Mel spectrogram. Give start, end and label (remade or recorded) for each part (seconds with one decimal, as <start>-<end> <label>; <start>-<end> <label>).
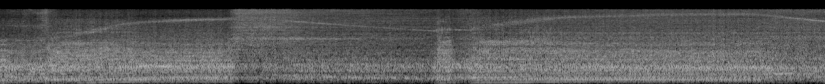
0.0-2.3 remade; 2.3-2.8 recorded; 2.8-4.8 remade; 4.8-5.6 recorded; 5.6-7.1 remade; 7.1-8.3 recorded

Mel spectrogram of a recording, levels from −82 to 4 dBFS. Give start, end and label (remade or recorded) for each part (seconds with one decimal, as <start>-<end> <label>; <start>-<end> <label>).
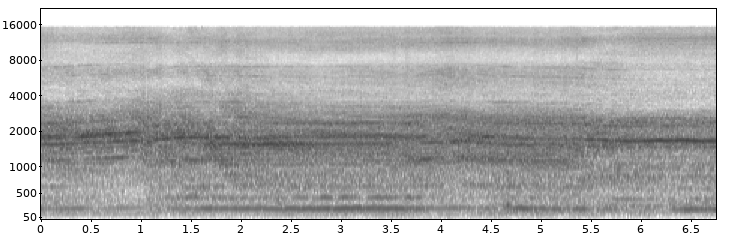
0.0-2.2 recorded; 2.2-5.4 remade; 5.4-6.8 recorded

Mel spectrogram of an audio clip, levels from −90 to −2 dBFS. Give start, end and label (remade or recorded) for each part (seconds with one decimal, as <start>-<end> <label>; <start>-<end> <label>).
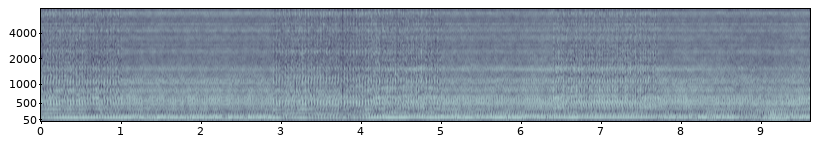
0.0-1.0 recorded; 1.0-2.9 remade; 2.9-5.0 recorded; 5.0-6.4 remade; 6.4-7.7 recorded; 7.7-9.6 remade

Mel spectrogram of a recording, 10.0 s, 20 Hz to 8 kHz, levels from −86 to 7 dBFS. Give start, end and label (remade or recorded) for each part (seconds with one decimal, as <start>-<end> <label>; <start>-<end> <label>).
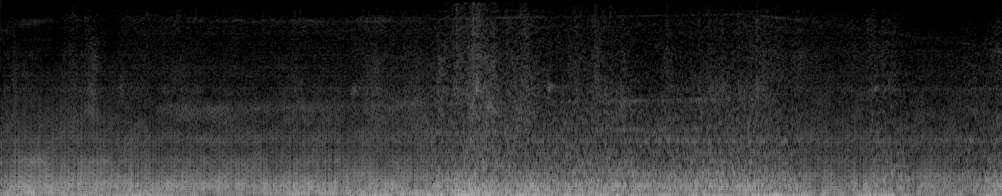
0.0-4.3 remade; 4.3-8.0 recorded; 8.0-8.7 remade; 8.7-9.1 recorded; 9.1-9.6 remade; 9.6-10.0 recorded

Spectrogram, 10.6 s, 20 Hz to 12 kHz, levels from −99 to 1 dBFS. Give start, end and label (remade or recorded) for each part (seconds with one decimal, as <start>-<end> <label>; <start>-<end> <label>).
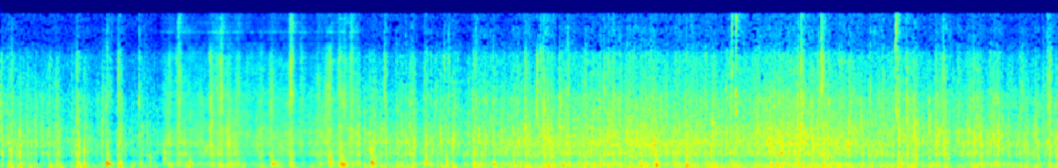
0.0-1.6 recorded; 1.6-3.6 remade; 3.6-10.6 recorded

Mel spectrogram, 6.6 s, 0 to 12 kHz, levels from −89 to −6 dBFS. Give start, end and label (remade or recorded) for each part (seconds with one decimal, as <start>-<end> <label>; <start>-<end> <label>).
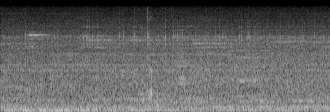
0.0-0.6 remade; 0.6-1.4 recorded; 1.4-5.2 remade; 5.2-6.6 recorded

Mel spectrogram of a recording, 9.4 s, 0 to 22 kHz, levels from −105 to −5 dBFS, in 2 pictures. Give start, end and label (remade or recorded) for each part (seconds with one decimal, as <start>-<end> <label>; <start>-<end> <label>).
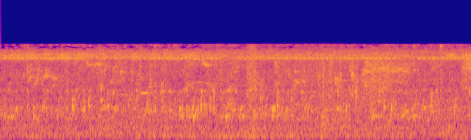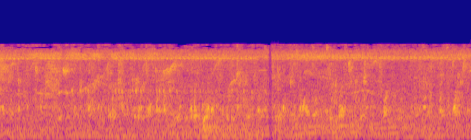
0.0-9.4 recorded

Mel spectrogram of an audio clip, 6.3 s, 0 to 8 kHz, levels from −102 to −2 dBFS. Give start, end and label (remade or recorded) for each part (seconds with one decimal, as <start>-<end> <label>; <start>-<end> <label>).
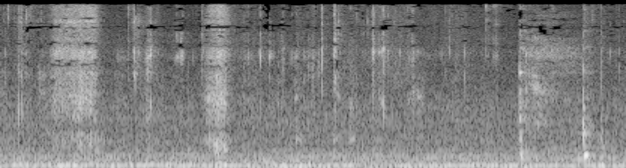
0.0-1.7 remade; 1.7-5.5 recorded; 5.5-6.3 remade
